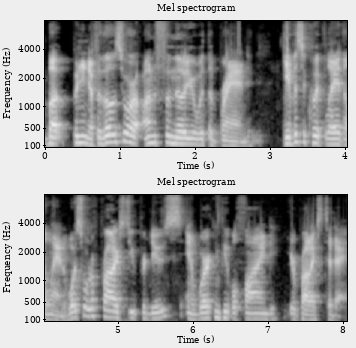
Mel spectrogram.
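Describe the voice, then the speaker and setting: A man's voice: medium pitch, animated, brisk, sharp tone. A man co-hosting a podcast, asking questions in a playful, joking way. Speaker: podcast co-host. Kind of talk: casual podcast interview.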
